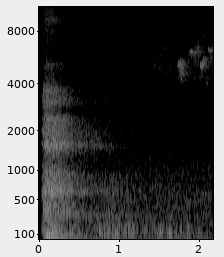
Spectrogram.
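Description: A person's breath: one sudden sighing exhale right at the start that fades away within about half a second, followed by quiet with a faint high sound near the end.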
